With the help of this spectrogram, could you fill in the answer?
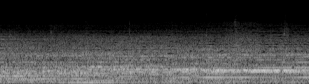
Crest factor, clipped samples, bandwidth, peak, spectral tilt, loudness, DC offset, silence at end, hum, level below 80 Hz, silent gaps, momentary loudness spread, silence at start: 12 dB; under 0.1%; 8.8 kHz; -8 dBFS; -7 dB/octave; -22 LUFS; under 0.1%; 0 s; none; -42 dBFS; none; 4 LU; 0 s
